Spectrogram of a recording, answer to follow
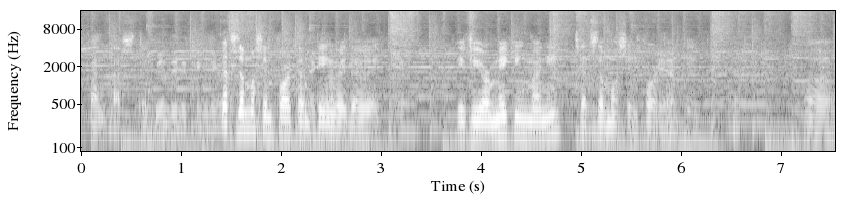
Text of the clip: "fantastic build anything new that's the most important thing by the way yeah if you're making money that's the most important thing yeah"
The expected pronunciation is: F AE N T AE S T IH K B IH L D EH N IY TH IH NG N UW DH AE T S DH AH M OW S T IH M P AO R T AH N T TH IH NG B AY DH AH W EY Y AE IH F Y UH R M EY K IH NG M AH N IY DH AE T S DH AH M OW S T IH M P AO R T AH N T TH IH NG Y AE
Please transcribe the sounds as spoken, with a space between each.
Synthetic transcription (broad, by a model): F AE N T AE S T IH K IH D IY T S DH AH M OW S T IH M P AO R T AH N T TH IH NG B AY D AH W EY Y IH F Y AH R M EY K IH NG M AH N IY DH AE T S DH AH M OW S T IH M P AO R T AH N T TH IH NG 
